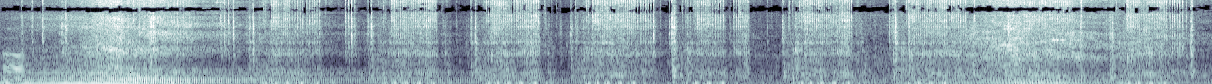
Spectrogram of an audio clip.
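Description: Hero motorcycle's single-cylinder engine being kick-started over and over with the choke on, turning over in short chugging bursts about once a second without catching: the bike won't start. A louder steady drone swells and fades in the first two seconds.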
